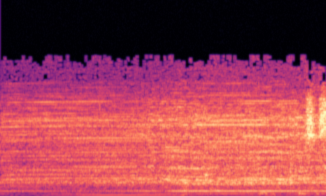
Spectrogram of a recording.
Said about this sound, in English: I'm going to grab my heat gun, my Craftsman heat gun, and I'm going to put it on medium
